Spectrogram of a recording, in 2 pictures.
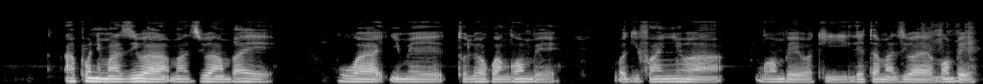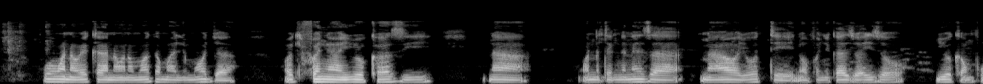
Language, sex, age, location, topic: Swahili, male, 18-24, Wajir, agriculture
